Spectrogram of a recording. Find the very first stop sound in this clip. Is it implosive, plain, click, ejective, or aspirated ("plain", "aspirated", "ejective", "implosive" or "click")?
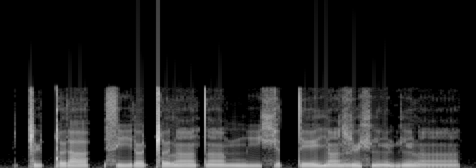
click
